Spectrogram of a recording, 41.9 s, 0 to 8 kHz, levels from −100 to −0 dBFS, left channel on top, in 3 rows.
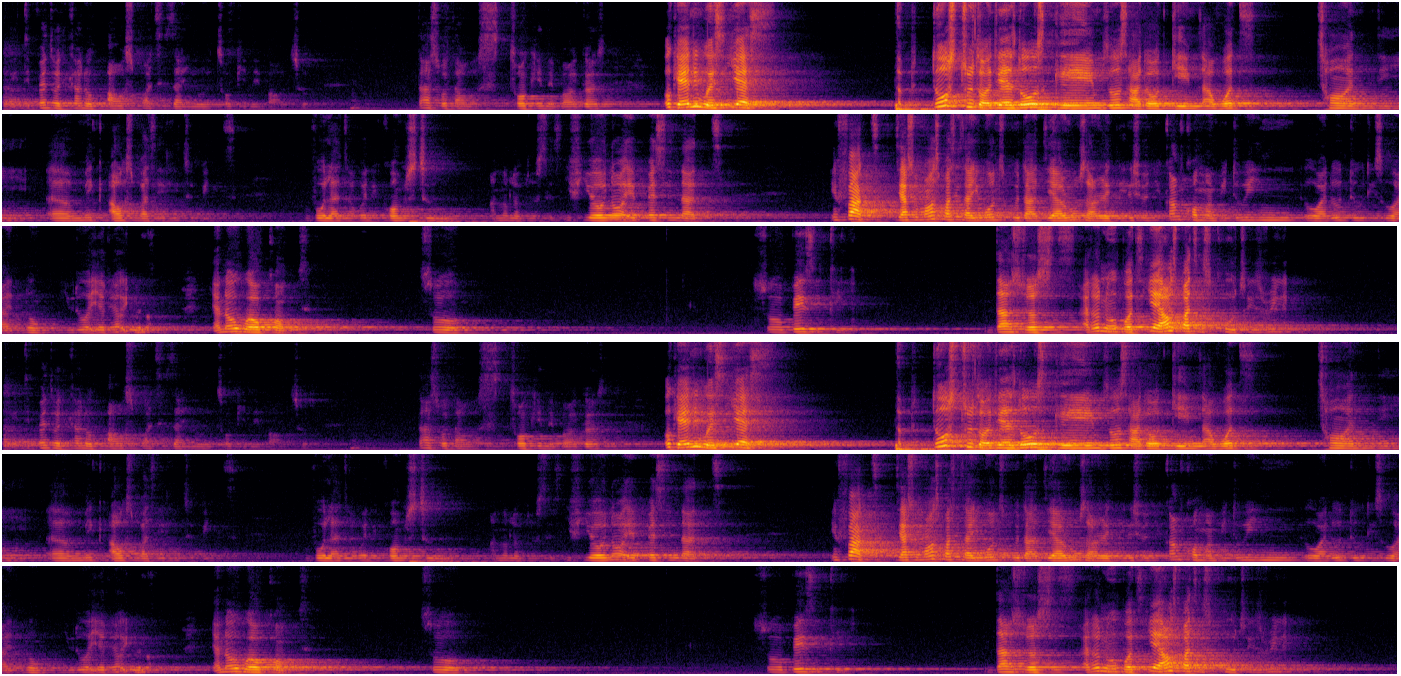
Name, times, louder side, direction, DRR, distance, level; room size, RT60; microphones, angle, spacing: voice 1, 0.4-2.1 4.2-4.7 5.1-6.0 6.6-7.6 8.9-9.0 9.3-12.3 13.2-14.0 14.4-15.4 17.1-18.5 18.9-19.1 19.8-20.9 22.4-22.6 22.9-28.3 28.7-29.4 30.0-30.8 32.2-32.5 35.6-36.0 37.9-38.4 38.7-40.8, left 2 dB, 25° left, 10 dB, 1.1 m, -26 dB
29.0 x 17.5 x 6.9 m, 2.5 s
head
